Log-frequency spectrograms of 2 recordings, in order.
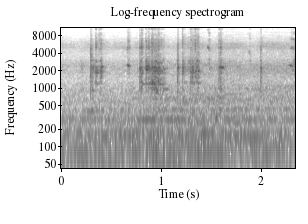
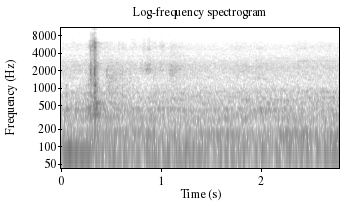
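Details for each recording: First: Indo-brand 230 V 50 Hz ceiling fan with an odd, fairly loud noise: irregular light metallic ticks and scraping over a faint hum from a dry, jammed fan bearing, before repair. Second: Indo 230 V 50 Hz ceiling fan, after fixing its noise without changing bearings, runs with a low steady hum, no grinding, rattle or squeal: normal quiet running.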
